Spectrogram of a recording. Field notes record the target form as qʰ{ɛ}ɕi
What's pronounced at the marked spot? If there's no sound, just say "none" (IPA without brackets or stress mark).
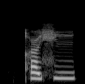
ɨ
